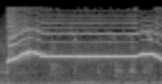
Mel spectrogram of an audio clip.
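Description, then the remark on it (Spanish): A knife grinder's whistle: a quick upward glide settles into a long, steady high-pitched tone with a bright, reedy edge, lifting slightly again at the end, loud and alone with no talking. “El afilador.”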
